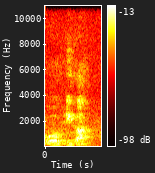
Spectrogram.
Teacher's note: এখানে অটা উচ্চারণ হয়ে যাচ্ছে ও এর মতো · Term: সংবৃত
